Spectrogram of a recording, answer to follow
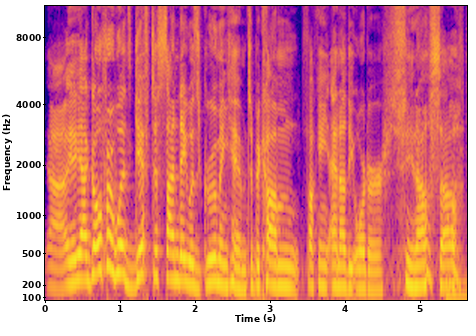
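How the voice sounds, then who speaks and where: A woman's voice: medium pitch, moderate pace, faint music behind. A woman streamer giving live game reaction commentary in a playful, exclamatory, theatrical manner.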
